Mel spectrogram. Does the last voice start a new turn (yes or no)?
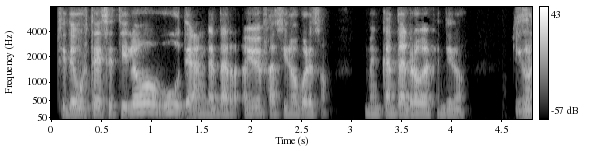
yes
